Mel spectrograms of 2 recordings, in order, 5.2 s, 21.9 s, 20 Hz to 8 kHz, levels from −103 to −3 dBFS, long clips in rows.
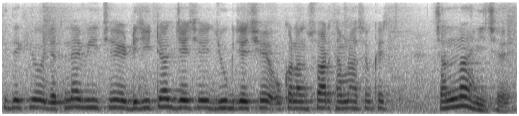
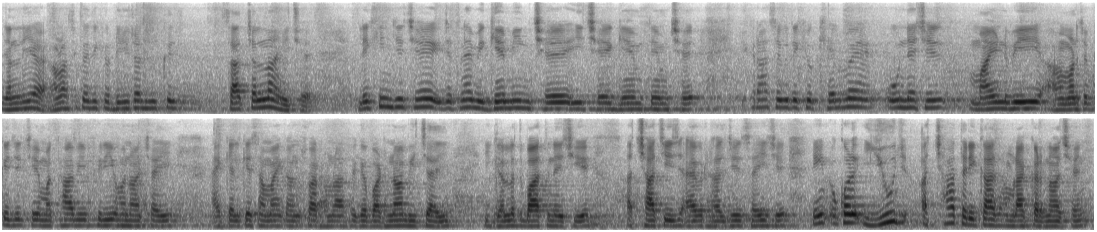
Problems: none marked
